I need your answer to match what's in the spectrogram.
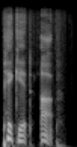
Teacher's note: Connect the K to the I and the T to the U. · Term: connected speech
